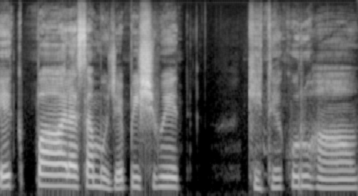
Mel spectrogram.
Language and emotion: Goan Konkani, fearful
